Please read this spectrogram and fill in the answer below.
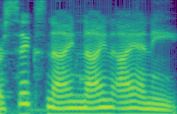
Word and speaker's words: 6ix9ine: Daniel Hernandez, born May 8, 1996, known professionally as Tekashi 6ix9ine or 6ix9ine, pronounced 6ix9ine, is an American rapper.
